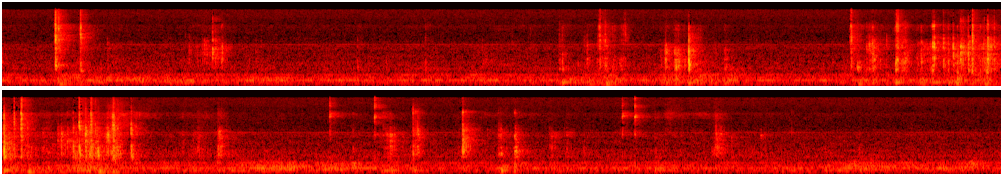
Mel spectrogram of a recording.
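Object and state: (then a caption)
Plastic membrane keyboard being typed on. Fingertips type and click on the keys of a black plastic membrane keyboard with RGB backlight. The result is irregular bursts of soft, bright key clicks, busiest around the middle of the clip, over a faint steady low hum.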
